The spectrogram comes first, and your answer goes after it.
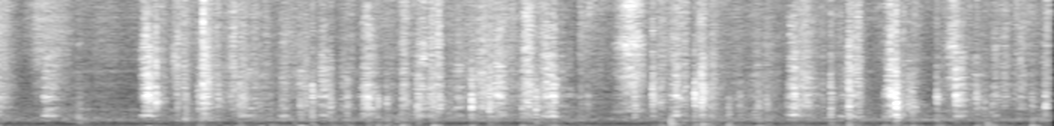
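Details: Rapid breathy panting from a long-haired Chihuahua during a game of catch me if you can, the dense hissing puffs running almost without pause and rising in strength toward the end.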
